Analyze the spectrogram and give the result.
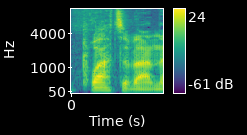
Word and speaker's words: Poitevin: Poitevin, there we go.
